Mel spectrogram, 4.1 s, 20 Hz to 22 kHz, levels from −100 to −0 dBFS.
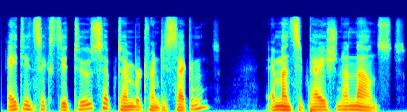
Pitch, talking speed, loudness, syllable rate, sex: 120 Hz, 105 wpm, -23 LUFS, 5.8 syllables/s, male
